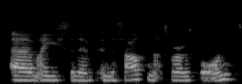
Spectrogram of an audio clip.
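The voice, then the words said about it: Southern English accent. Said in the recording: “as you can probably tell by my accent, I'm not from the north”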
